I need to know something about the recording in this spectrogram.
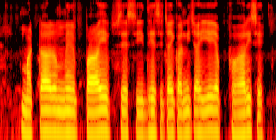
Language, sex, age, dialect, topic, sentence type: Hindi, male, 31-35, Awadhi Bundeli, agriculture, question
